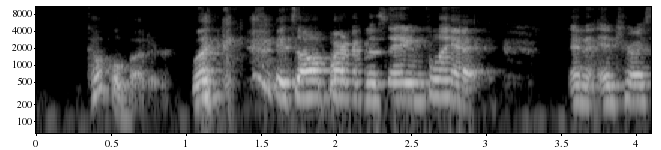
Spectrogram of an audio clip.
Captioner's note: laughter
